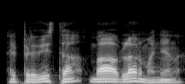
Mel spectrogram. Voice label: acento oracional foco verbo, bizkaia masculino; spansk; fonetica

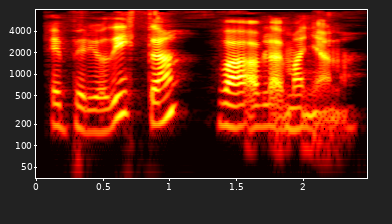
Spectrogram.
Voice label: acento oracional el periodista cuba, pinar del rio femenina; spansk; fonetica

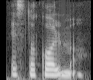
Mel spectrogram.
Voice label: silaba "estocolmo", cuba, pinar del rio femenina; spansk; fonetica

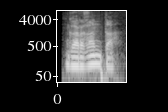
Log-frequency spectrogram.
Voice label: "garganta", bizkaia masculino; spansk; fonetica

